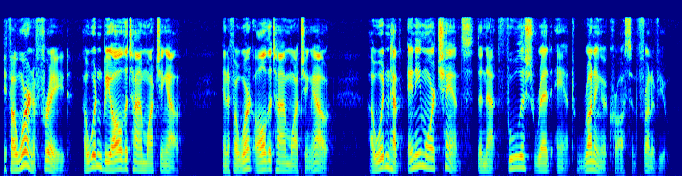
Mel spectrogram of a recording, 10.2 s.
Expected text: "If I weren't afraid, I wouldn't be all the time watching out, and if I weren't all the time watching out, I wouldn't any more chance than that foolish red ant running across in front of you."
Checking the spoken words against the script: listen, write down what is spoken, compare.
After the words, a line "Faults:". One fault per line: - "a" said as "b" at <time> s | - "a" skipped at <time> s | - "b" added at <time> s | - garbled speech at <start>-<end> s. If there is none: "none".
"If I weren't afraid, I wouldn't be all the time watching out, and if I weren't all the time watching out, I wouldn't have any more chance than that foolish red ant running across in front of you."
Faults:
- "have" added at 5.9 s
